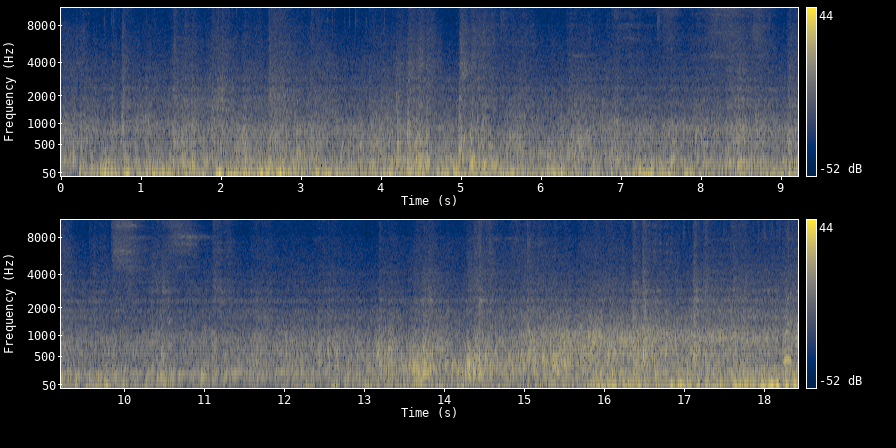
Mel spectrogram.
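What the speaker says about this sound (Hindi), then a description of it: "मुंबई के अंधेरी स्टेशन को स्किप करने वाली है अपनी महाराष्ट्र संपर्क क्रांति एक्सप्रेस।" Maharashtra Sampark Kranti Express running at high speed through Mumbai's Andheri station without stopping, a loud continuous rush of rolling coaches with rhythmic wheel clatter and faint squealing, heard up close.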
